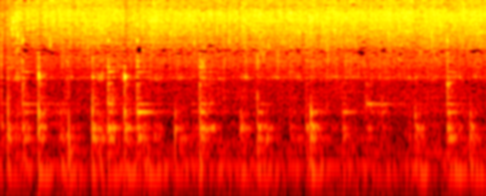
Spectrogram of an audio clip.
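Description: Ginger, green chillies and asafoetida sizzling in hot ghee in an aluminium pressure cooker, with a steady frying hiss. A spoon stirring them scrapes and clinks against the pot again and again, each clink ringing briefly.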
